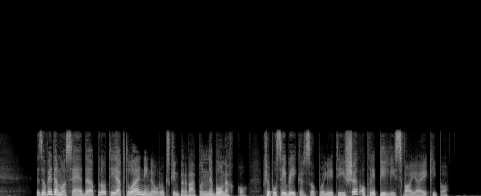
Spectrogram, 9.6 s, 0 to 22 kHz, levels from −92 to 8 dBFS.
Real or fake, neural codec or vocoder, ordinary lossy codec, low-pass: fake; codec, 16 kHz, 0.5 kbps, X-Codec, HuBERT features, trained on balanced general audio; none; 7.2 kHz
